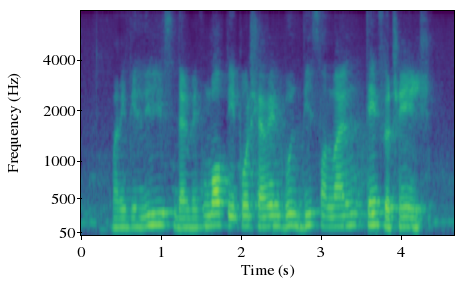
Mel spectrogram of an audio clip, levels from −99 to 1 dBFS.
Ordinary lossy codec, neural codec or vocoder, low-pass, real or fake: none; codec, 16 kHz, 1 kbps, X-Codec, HuBERT features, trained on general audio; none; fake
